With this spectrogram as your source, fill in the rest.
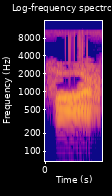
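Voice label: "4", English speech; Digits; Allied Flight; DCS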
